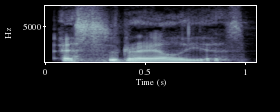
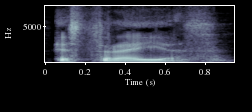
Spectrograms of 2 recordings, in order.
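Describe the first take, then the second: First: Estrellas said plainly, first take; Spanish word Estrellas. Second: Estrellas with a rolled Spanish ring, ehs-TREH-yahs. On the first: Co-host teaching the Spanish word, first plain try. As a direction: say Estrellas in a plain English mouth. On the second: Co-host showing the host the proper Spanish pronunciation. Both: Shown as a demonstration. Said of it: "cómo se dice stars?".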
